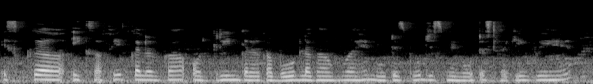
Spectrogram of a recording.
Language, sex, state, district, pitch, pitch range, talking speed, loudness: Hindi, female, Uttar Pradesh, Lalitpur, 195 Hz, 190-210 Hz, 200 wpm, -16 LUFS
